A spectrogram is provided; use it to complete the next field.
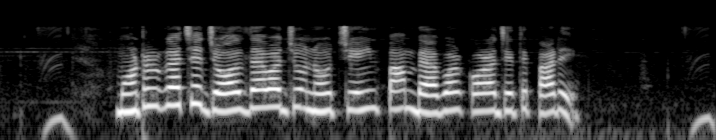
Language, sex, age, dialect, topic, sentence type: Bengali, female, <18, Standard Colloquial, agriculture, question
